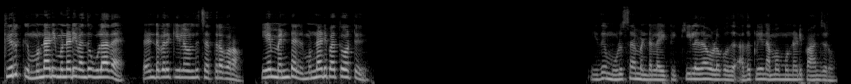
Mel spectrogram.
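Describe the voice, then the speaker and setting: A woman's voice: high voice, racing, pauses often, fairly bright tone. A woman playing a bossy young woman who scolds and fusses over a friend. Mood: exasperated. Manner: bossy, exasperated.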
